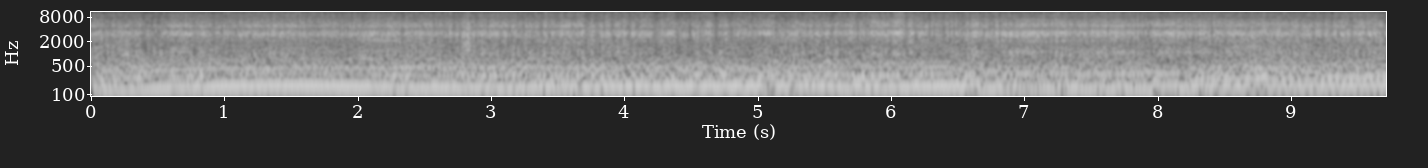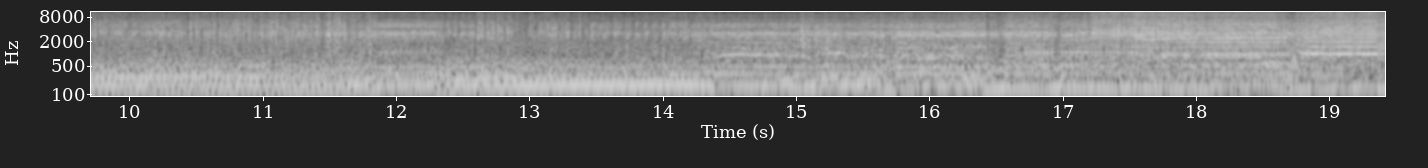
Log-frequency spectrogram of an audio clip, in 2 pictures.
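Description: Engines of several four-cylinder demolition derby cars running loud and revving, their pitch sliding up and down as the cars accelerate and back up.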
